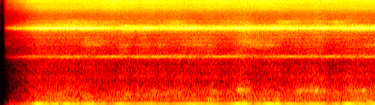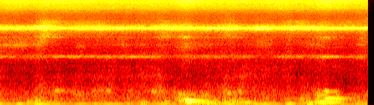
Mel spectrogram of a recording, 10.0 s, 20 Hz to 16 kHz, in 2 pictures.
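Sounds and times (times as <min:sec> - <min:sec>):
night insects: 0:00.0 - 0:09.9
distant owl: 0:04.0 - 0:09.9.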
